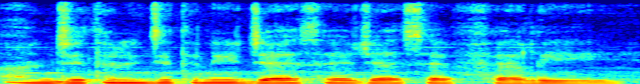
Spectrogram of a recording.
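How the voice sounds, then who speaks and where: A male meditation teacher delivers a devotional discourse in a warm, relaxed voice of medium pitch. He moves extremely slowly and solemnly, setting down short, deliberate phrases with long pauses, while music plays behind him. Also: low-quality recording. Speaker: spiritual teacher leading guided meditation. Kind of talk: slow devotional meditation discourse with chanted verses.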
